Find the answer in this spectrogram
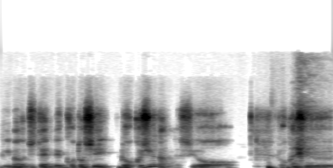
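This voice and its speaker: A somewhat breathy man at a fairly slow pace. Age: 60s. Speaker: restaurant owner and lecturer. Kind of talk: casual chat.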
